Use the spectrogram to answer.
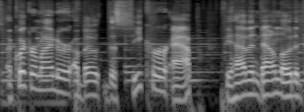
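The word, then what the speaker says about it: Seekr: It's spelled Seeker, S-E-E-K-R, Seeker.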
